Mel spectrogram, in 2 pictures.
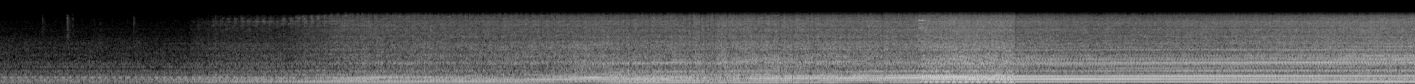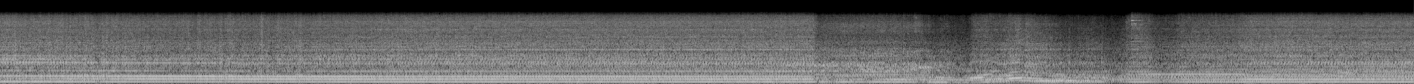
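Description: Chevy LUV race truck's engine heard from inside the stripped cabin, climbing steadily in pitch as it accelerates over the first ten seconds, then holding high revs down a straight. About three quarters of the way through the revs dip and waver for a couple of seconds, as when lifting off for a corner, before steadying again, with road and wind noise underneath.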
